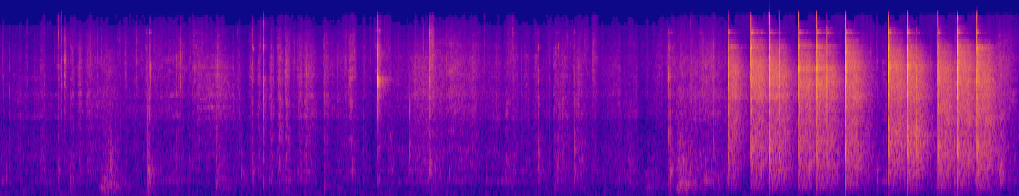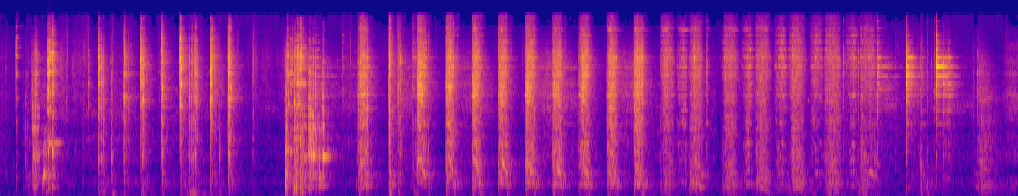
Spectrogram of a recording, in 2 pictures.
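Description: Farrier's rasp filing a horse's hoof wall. After about ten quiet seconds of faint handling sounds, quick scraping strokes start, then settle into a steady rhythm of about two strokes a second.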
